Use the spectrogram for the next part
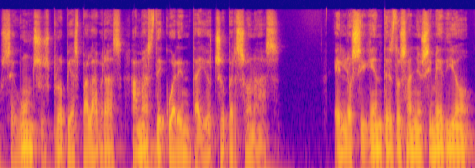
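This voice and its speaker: Deep-voiced man, dramatic scripted narrator for true-crime storytelling. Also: a little mellow. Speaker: podcast narrator.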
